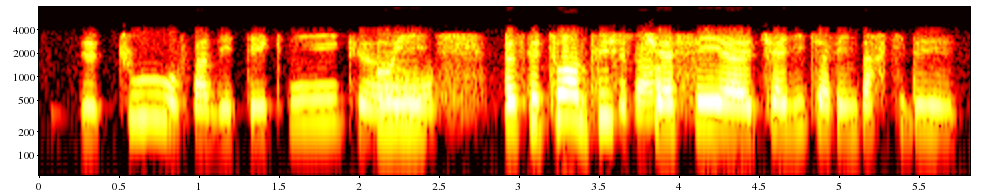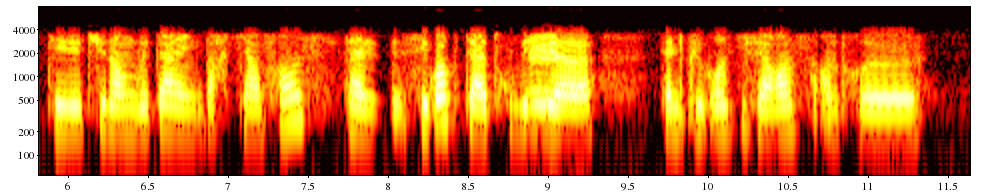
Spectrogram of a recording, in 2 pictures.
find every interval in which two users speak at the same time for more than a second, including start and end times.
none

